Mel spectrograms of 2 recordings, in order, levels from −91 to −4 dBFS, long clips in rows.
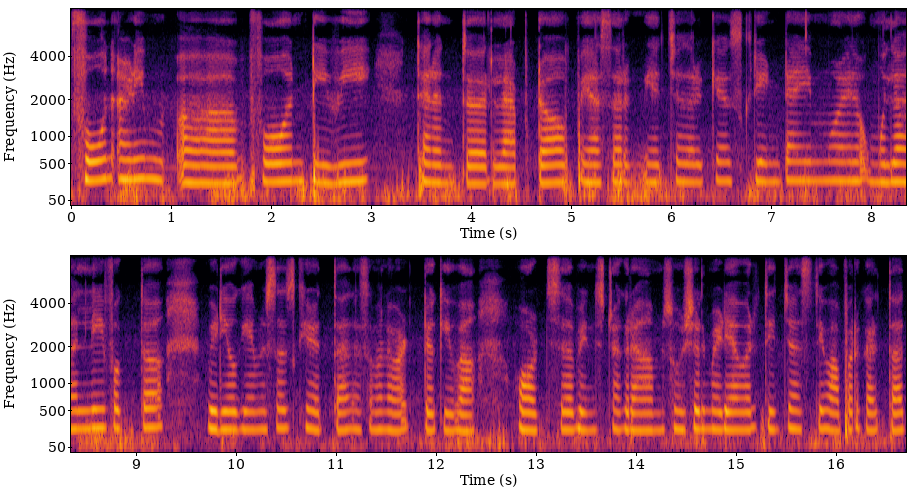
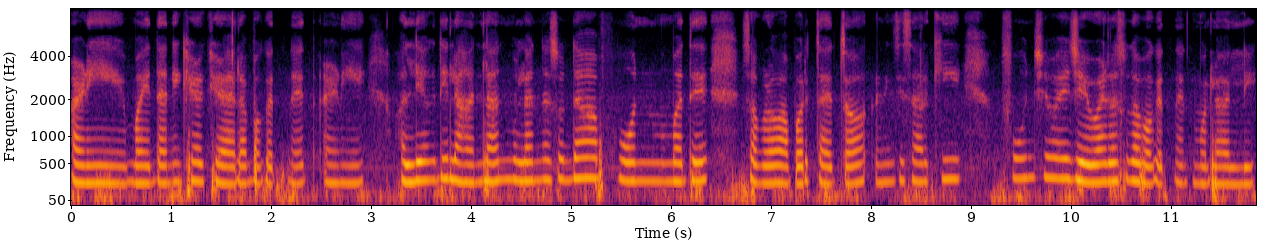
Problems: constant background noise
